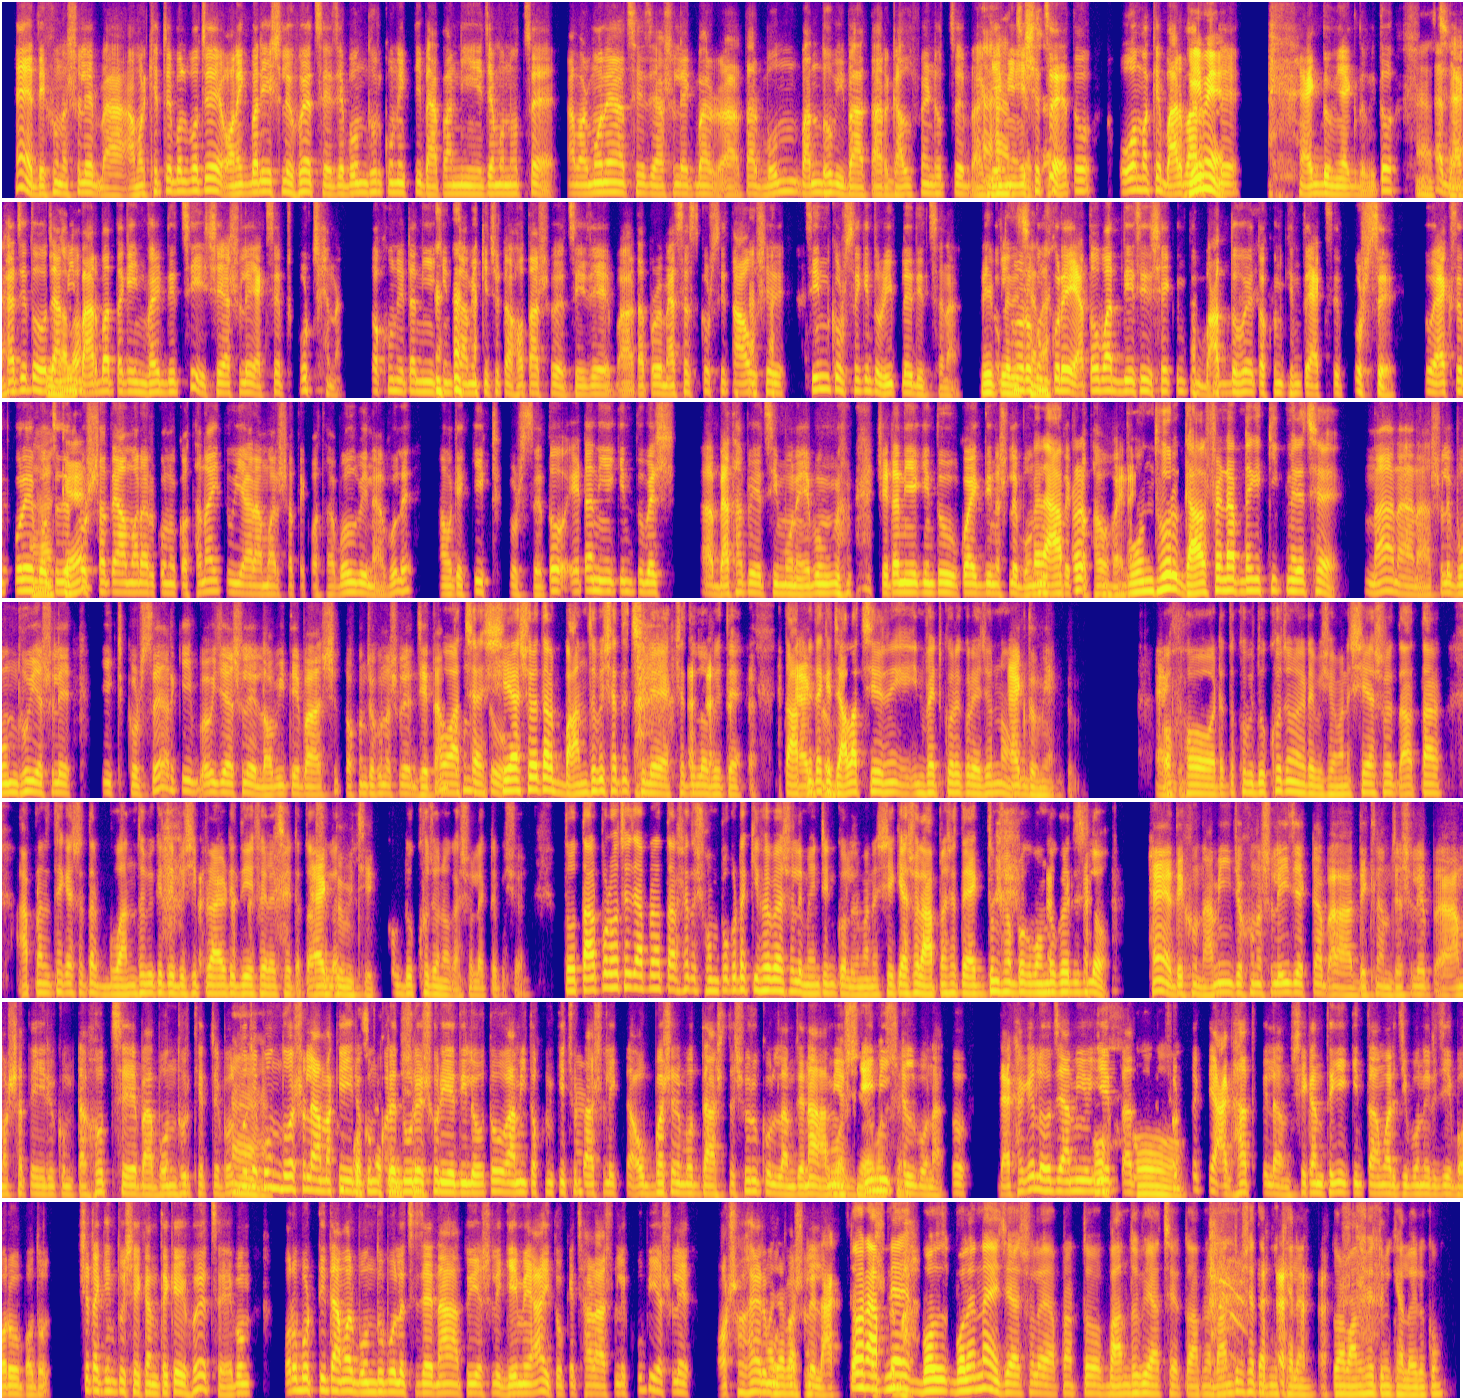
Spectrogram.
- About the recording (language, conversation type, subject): Bengali, podcast, জীবনে কোন ছোট্ট অভ্যাস বদলে বড় ফল পেয়েছেন?
- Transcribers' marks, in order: scoff; chuckle; chuckle; chuckle; "কিকড" said as "কিট"; scoff; laugh; "বান্ধবীকে" said as "বুয়ান্ধবীকে"; chuckle; in English: "প্রায়োরিটি"; in English: "মেইনটেইন"; chuckle; "বন্ধু" said as "বন্দু"; laugh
